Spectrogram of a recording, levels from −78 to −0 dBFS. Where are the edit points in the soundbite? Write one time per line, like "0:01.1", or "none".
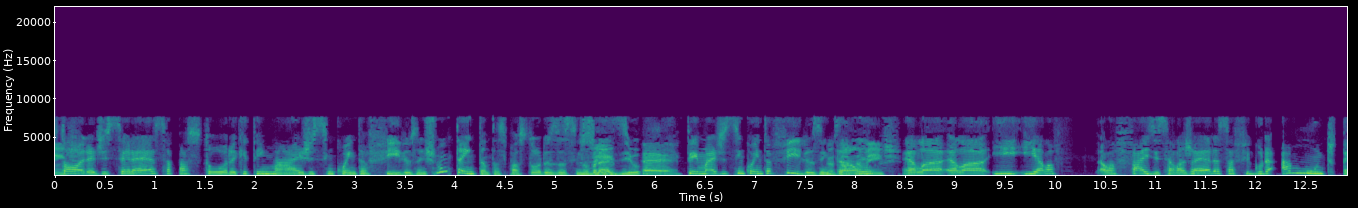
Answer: none

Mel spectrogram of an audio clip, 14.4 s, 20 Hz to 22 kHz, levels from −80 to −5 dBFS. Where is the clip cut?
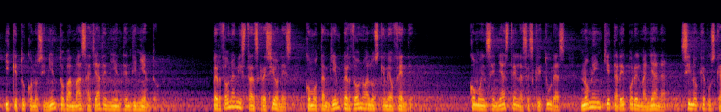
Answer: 0:04.2
0:09.4

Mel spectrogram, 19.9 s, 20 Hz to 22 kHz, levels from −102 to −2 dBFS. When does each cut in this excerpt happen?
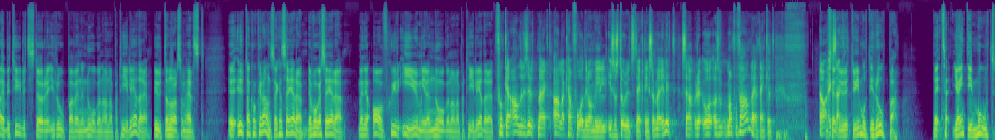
0:03.0
0:09.9
0:16.1

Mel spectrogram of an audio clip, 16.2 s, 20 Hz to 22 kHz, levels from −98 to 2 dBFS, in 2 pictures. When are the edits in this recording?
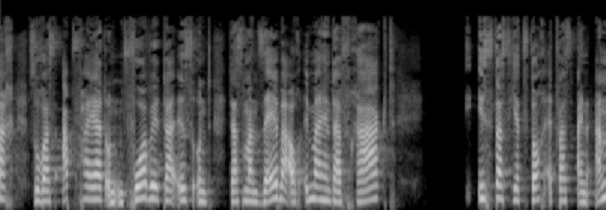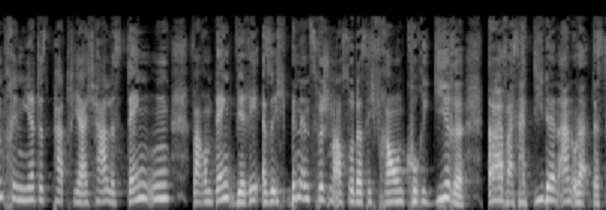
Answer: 0:14.5

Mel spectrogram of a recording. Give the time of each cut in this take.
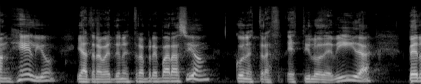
0:02.2

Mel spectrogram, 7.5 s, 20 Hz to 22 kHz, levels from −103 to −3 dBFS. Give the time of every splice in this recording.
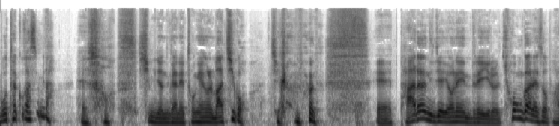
0:05.3

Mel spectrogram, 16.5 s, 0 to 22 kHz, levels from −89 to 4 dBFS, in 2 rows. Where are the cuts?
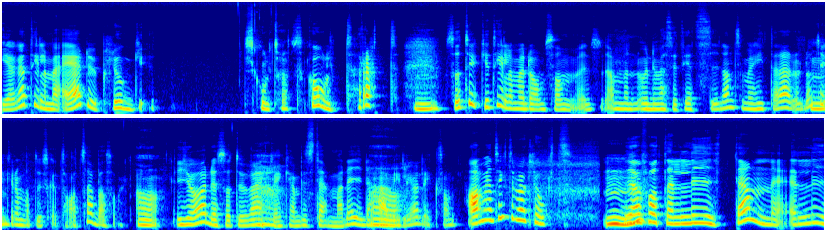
0:12.8
0:14.2

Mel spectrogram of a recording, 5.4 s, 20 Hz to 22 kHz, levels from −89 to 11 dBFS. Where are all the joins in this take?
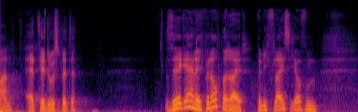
0:02.3
0:03.8

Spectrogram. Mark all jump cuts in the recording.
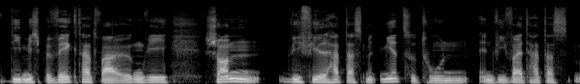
none

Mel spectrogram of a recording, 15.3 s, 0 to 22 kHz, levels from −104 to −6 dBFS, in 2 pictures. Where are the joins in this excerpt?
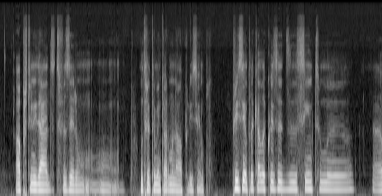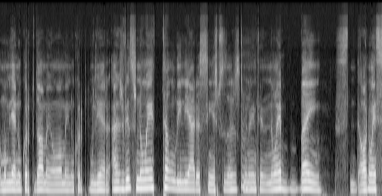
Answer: none

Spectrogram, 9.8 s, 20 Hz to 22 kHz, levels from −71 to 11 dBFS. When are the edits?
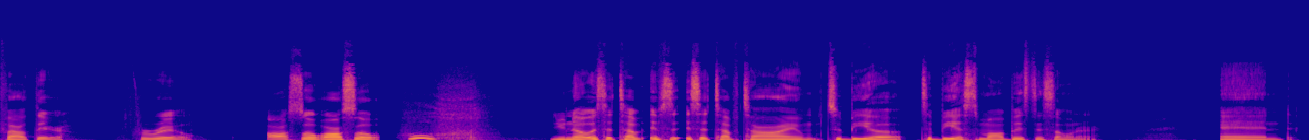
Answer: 0:02.8
0:06.8

